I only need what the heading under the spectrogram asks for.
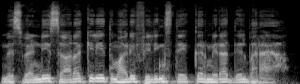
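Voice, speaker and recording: An actor playing a calm, confident young healer in a dubbed drama. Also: male voice, medium pitch, fast talker, a little hiss or hum, lightly acted. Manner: calm, assured. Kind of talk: Hindi dub of a drama series.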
